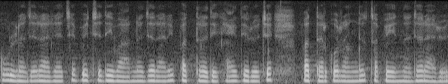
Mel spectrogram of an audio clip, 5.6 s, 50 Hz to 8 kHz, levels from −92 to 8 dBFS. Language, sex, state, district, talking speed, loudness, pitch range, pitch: Rajasthani, female, Rajasthan, Nagaur, 235 wpm, -19 LUFS, 165-180 Hz, 170 Hz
